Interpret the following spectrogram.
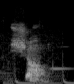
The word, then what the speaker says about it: Chão: Yeah, it's actually pronounced Chão.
